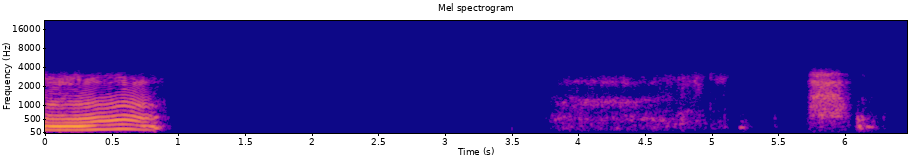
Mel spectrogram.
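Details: A loud, buzzy, tonal snore, then a quiet pause and softer breathy snorting sounds, so loud it is likened to a bear: snoring.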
